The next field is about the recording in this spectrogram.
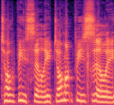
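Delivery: voice imitating an engine dying. Talking about a reading they like, doing a dying Henry voice. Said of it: "like dying Henry voice".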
